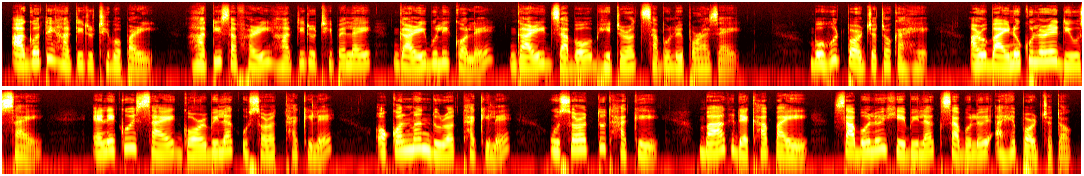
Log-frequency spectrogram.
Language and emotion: Assamese, neutral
